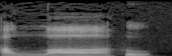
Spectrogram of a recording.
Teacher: the lam of Allah is tafkhim because we're reading it as if there's a fatha before it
